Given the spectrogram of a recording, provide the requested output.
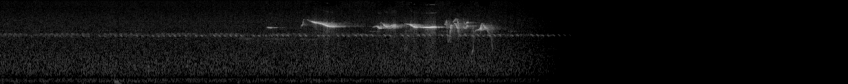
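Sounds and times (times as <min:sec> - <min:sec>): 
bluish flowerpiercer twittering in South America: 0:00.0 - 0:05.4
faint steady tone: 0:00.0 - 0:05.5.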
